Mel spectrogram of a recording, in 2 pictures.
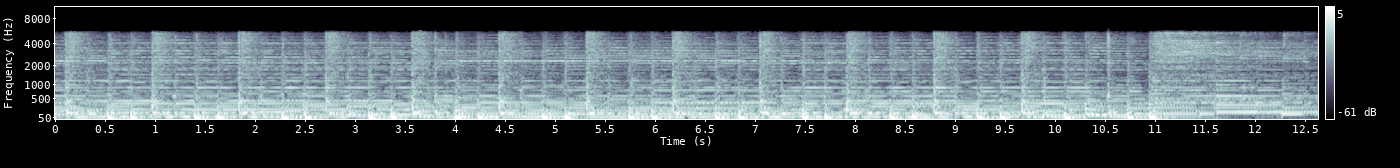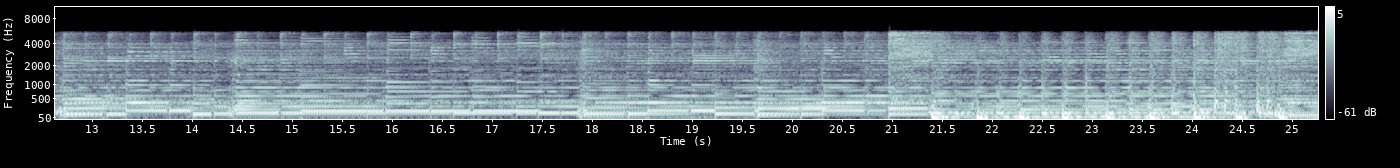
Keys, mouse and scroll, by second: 2.5 click, 4.9 click, 7.8 click, 7.8 click, 8.9 middle click, 9.5-10.0 scroll down 1, 12.0 click, 14.7 click, 17.6 click, 17.9 click, 18.1 click, 18.4 click, 18.8 click, 19.1 click, 19.5 right click, 19.6 double right click, 20.2 scroll up 2, 21.0 click, 23.2 click, 23.6 click, 25.0 click.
